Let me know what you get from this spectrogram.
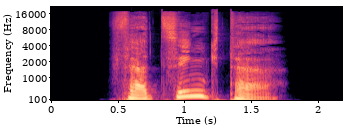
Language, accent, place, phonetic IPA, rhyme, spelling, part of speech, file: German, Germany, Berlin, [fɛɐ̯ˈt͡sɪŋktɐ], -ɪŋktɐ, verzinkter, adjective, De-verzinkter.ogg
- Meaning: inflection of verzinkt: 1. strong/mixed nominative masculine singular 2. strong genitive/dative feminine singular 3. strong genitive plural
